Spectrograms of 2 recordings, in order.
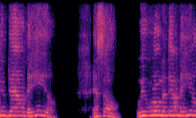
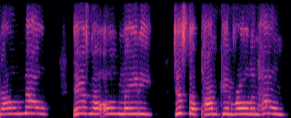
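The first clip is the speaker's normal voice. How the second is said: put-on higher, innocent little old lady; high, fibbing storybook granny; sweet old lady voice; 9 semitones higher than usual. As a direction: play the sly granny pretending.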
